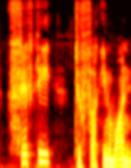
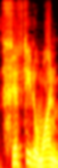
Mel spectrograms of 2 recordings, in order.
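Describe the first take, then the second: First: "Fifty to fucking one" slowly, stretched out; emphatic restatement. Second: Said in the usual way. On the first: Real, not acted. Vlogger repeats the jobs figure to Jen, slow and emphatic. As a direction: land "Fifty", then drive home "fucking one".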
